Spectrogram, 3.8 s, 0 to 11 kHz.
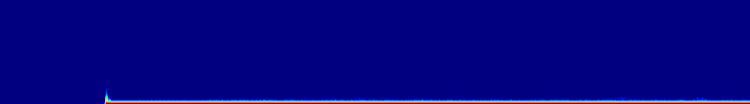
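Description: After half a second of silence, a deep 76 Hz sine tone from a tone generator switches on abruptly with a faint click and holds steady and unwavering to the end.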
